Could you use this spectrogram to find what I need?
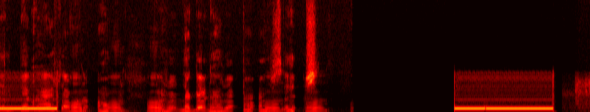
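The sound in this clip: A telephone call rings out. After a voice speaks briefly, one steady ringback tone sounds for about a second, then a second tone begins at the very end.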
